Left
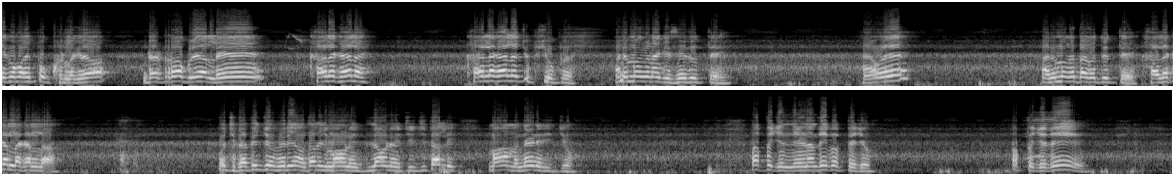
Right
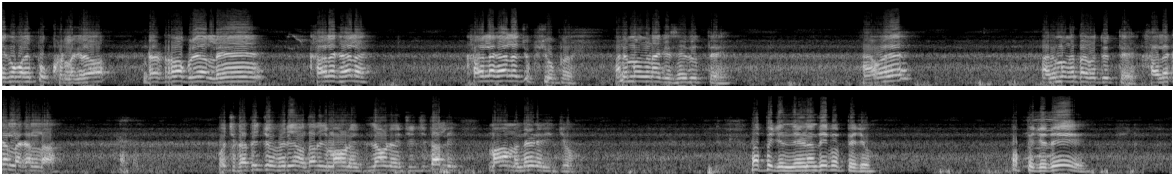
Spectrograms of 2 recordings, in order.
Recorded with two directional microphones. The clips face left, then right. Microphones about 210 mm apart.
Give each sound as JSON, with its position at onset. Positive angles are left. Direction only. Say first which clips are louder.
{"t": 0.0, "sound": "a man's voice", "louder": "left 4 dB", "side_deg": 25}
{"t": 8.5, "sound": "a man's voice", "louder": "left 5 dB", "side_deg": 30}
{"t": 10.4, "sound": "a man's voice", "louder": "left 5 dB", "side_deg": 25}
{"t": 13.8, "sound": "a man's voice", "louder": "left 4 dB", "side_deg": 20}
{"t": 19.1, "sound": "a man's voice", "louder": "right 3 dB", "side_deg": -15}
{"t": 21.7, "sound": "a man's voice", "louder": "right 2 dB", "side_deg": -15}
